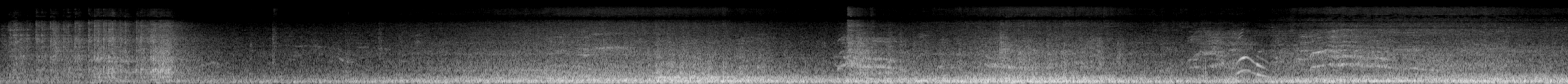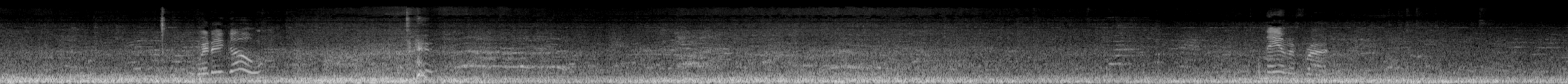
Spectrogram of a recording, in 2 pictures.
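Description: Steel roller coaster train rumbling along its track, building over the first several seconds and staying loud. Riders' screams and shouts rise above it several times.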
